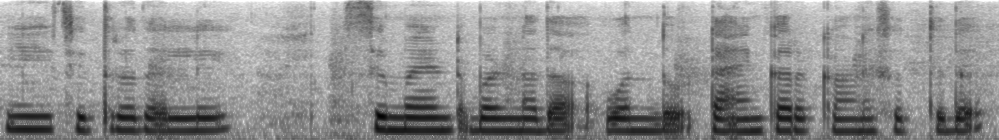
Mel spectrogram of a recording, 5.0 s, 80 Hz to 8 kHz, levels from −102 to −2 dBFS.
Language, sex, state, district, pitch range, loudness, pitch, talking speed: Kannada, female, Karnataka, Koppal, 220-230 Hz, -17 LUFS, 220 Hz, 85 wpm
